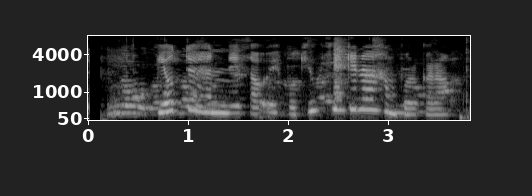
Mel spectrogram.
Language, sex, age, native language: Icelandic, female, 12, Icelandic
